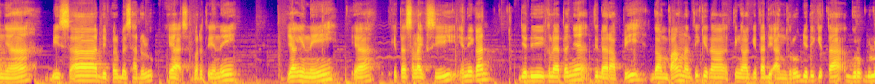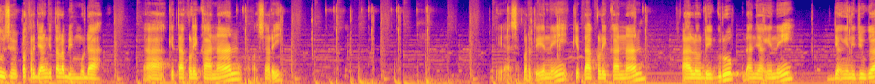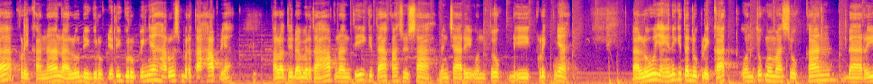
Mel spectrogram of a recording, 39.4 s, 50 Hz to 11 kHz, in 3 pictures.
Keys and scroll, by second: 38.9 ctrl+a.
